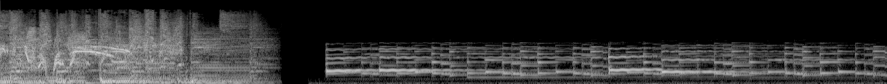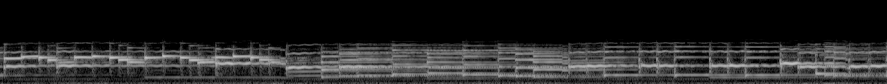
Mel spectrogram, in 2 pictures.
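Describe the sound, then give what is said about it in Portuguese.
An intro jingle opens with a loud, dense burst of noise for about three seconds, then after a brief gap turns into a bright, tinkling electronic melody of steady, chime-like notes, rather like an ice cream truck tune. “Estamos ficando velho. E roda a vinheta.”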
